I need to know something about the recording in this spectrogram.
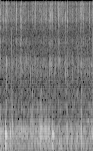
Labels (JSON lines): {"label": "biophony", "recorder": "HydroMoth"}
